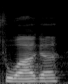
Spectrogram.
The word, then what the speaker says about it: Fuaga: up and get a either tiis fuaga or tiis fua I think is how you technically pronounce it or maybe a Troy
